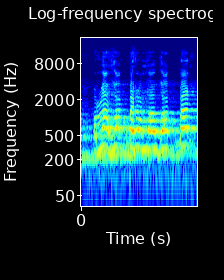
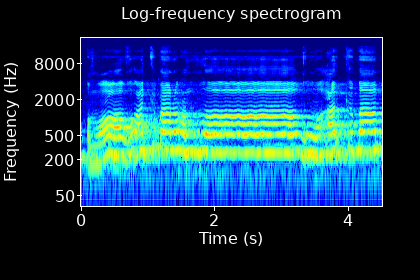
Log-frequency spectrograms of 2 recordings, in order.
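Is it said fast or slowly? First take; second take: fast; slowly. First: It is said quickly, in a rush. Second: It is said slowly and evenly.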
